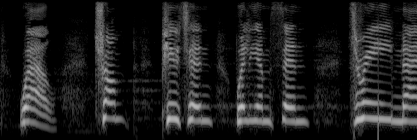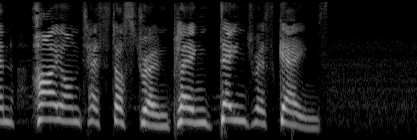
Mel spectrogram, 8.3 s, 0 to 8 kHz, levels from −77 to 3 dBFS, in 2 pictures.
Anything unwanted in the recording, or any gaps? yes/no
no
